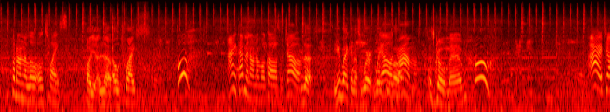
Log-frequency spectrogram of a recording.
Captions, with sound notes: Let's put her on a little O twice. Oh, yeah. O twice. [sighs] I ain't coming on no more calls with y'all. Look, you're making us work wait too hard. Y'all drama. Let's go, man. [sighs] All right, y'all be--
